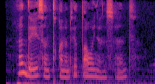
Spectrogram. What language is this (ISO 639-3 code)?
kab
